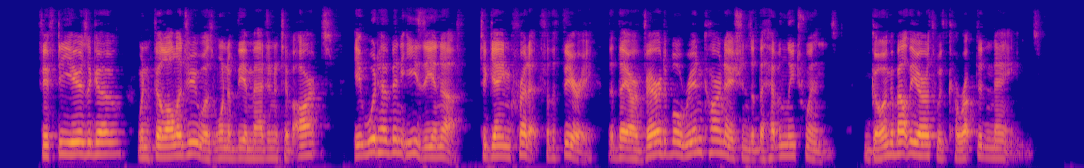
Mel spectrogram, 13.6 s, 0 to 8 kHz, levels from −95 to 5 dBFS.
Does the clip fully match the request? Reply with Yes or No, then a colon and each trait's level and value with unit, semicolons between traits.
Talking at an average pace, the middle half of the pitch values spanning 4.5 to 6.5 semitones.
Yes: average, 175 wpm; average, 5.0 semitones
